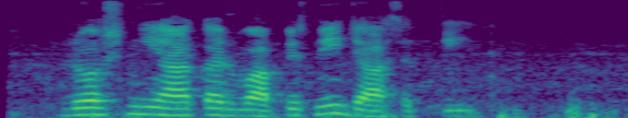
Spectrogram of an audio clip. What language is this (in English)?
Urdu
